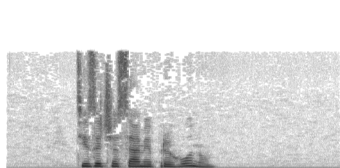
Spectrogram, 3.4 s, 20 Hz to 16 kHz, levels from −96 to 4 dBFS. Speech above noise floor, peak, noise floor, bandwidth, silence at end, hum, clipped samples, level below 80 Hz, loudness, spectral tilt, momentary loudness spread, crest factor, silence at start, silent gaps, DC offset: 37 dB; -4 dBFS; -55 dBFS; 11.5 kHz; 1.25 s; 50 Hz at -50 dBFS; under 0.1%; -54 dBFS; -19 LUFS; -4 dB/octave; 11 LU; 20 dB; 0.75 s; none; under 0.1%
